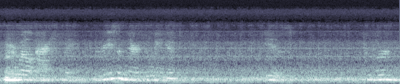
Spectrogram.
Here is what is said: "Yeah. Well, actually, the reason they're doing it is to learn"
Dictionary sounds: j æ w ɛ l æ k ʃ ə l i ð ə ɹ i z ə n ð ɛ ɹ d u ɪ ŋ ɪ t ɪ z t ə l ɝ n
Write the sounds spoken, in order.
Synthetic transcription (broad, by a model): w ɛ l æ k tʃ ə l i ð ə ɹ i z ə n ð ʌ ɹ d u ɪ ŋ ɪ t ɪ z t ə l ɝ n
